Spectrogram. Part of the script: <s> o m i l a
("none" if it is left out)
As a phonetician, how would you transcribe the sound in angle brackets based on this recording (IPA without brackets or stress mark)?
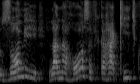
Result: z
